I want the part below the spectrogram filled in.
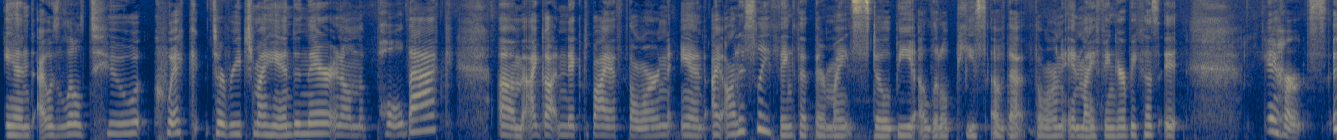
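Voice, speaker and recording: A woman in her mid-twenties, stuffed up with a head cold, chatting warmly to camera and thanking her viewers at length. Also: medium pitch, vocal fry. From Maine, US. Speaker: budgeting YouTuber. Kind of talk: casual chat to camera.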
